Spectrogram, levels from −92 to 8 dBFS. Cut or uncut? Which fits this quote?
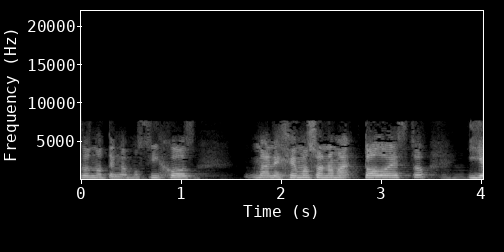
uncut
